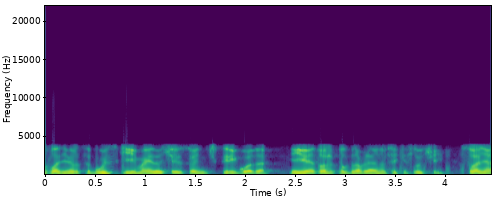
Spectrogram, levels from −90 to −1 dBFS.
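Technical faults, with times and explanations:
Throughout: Codec 2 vocoder. The speech has a robotic, buzzy quality from start to end. The damage is heavy. The original waveform is gone. The decoder rebuilds each moment from pitch, voicing, energy and a rough spectral envelope, then synthesises it from sine waves. Fine detail and natural breathiness are lost, and the result sounds mechanical. The quality points to the codec's highest mode, around 3.2 kbit/s.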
